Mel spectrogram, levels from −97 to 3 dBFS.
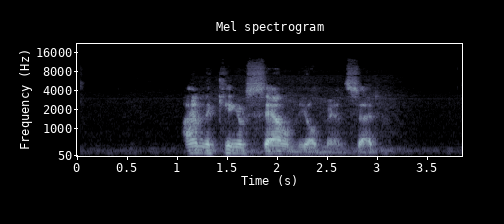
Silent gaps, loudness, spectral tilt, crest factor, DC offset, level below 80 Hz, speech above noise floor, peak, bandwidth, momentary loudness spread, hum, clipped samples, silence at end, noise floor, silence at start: none; -33 LUFS; -4 dB/octave; 22 dB; under 0.1%; -78 dBFS; 41 dB; -14 dBFS; 12.5 kHz; 11 LU; none; under 0.1%; 0.75 s; -73 dBFS; 1.05 s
